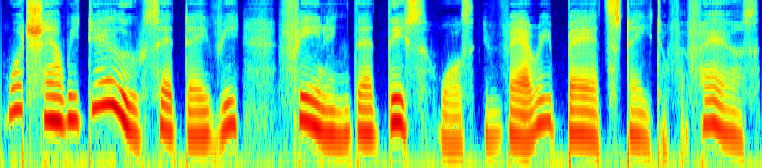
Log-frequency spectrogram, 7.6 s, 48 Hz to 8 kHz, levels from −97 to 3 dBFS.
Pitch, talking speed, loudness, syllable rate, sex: 165 Hz, 125 wpm, -17 LUFS, 3.1 syllables/s, female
